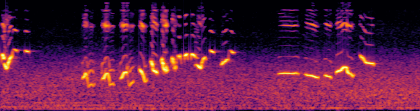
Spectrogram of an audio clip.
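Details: White-rumped shama from Indonesia in isian-rich song: a quick tumbling run of short looping notes, then a brief pause and several clear slurred whistles.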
